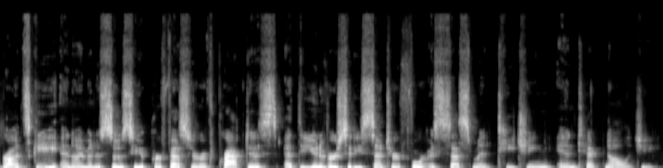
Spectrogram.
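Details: Adult woman; normal speech.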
